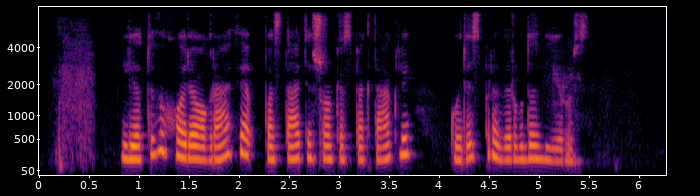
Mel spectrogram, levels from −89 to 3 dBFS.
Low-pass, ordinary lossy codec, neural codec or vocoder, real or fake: 7.2 kHz; AAC, 48 kbps; none; real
